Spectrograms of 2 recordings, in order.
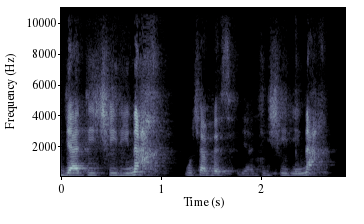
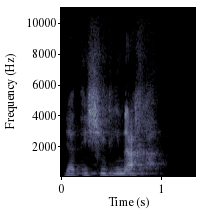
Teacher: Va a haber una caída vocálica en la última A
